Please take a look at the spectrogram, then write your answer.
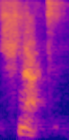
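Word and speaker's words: שנת: just a bit into the hey turns into a taf so the way you pronounce it is shnat so those of you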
